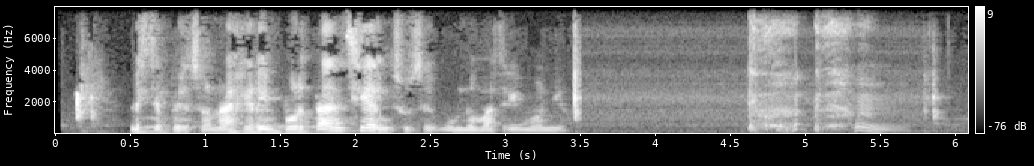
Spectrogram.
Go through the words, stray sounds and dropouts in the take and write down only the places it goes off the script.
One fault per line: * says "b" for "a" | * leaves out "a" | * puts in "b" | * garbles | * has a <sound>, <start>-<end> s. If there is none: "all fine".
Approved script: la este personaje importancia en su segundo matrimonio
* has a cough, 4.6-5.7 s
